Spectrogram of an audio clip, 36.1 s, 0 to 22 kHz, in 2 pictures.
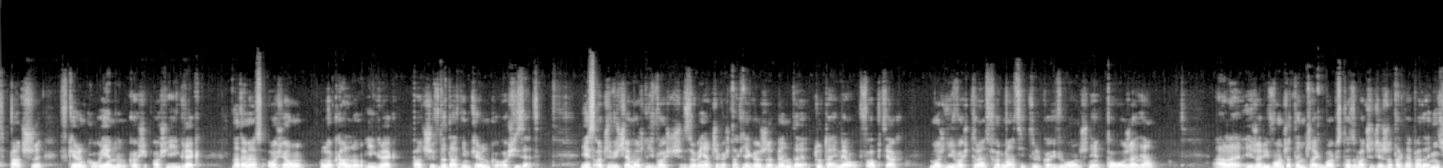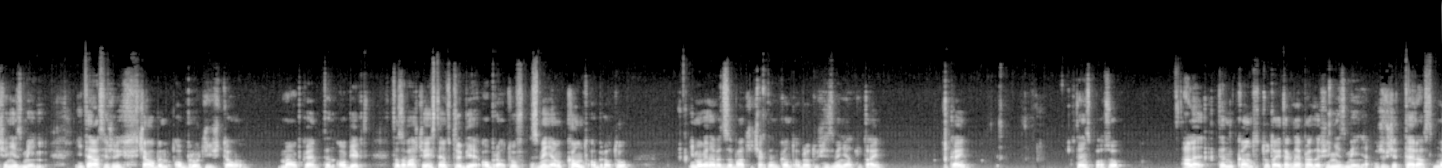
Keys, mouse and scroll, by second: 7.4 click, 14.6 click, 18.3 r, 24.7 Escape, 25.7 click, 26.5-27.3 scroll up 1, 27.3-27.7 scroll down 1, 27.9 shift+middle click, 29.1 shift+r, 31.3 Escape, 32.9-36.0 drag.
